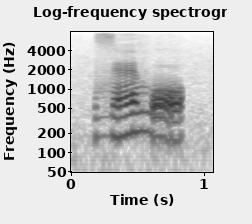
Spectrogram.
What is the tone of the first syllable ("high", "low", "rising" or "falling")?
rising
